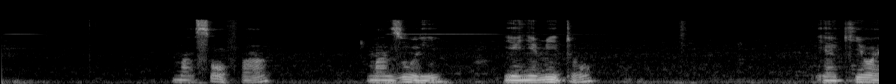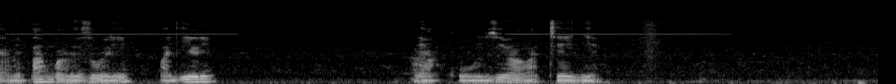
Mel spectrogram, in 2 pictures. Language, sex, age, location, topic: Swahili, male, 25-35, Dar es Salaam, finance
